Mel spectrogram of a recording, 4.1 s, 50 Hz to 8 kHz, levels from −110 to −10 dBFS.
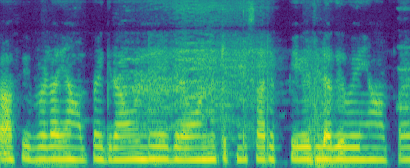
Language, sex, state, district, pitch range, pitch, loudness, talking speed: Hindi, female, Jharkhand, Sahebganj, 210-215 Hz, 210 Hz, -16 LUFS, 235 wpm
